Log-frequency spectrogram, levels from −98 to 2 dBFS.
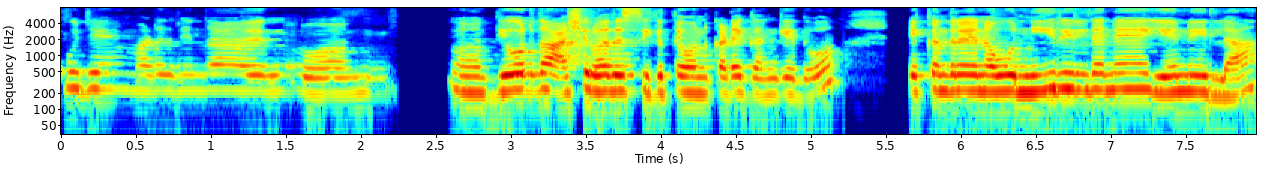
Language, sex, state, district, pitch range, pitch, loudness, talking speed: Kannada, female, Karnataka, Mysore, 205-230 Hz, 220 Hz, -16 LUFS, 100 wpm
